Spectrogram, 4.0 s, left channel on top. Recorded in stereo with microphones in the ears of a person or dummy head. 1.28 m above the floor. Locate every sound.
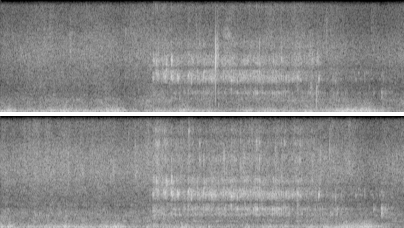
1.5 s a running tap: 35° right (ahead or behind)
